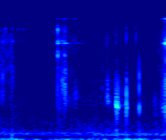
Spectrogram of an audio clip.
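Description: Faint handling sounds: a few light clicks and ticks as the stud and threaded cap of an adjustable ball joint are unscrewed by hand from the body.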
